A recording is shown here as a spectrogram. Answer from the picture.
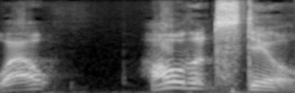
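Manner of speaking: snarling, demanding tone. A principal speaks to a student showing him a ring, snarled. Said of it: "snarled Mr".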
